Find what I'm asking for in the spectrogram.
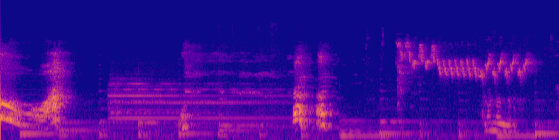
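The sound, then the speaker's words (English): Birds chirping with short calls over low, sustained tones, ending in a rapid, high warbling trill that repeats steadily for more than a second. “The birds and the fucking bell.”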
